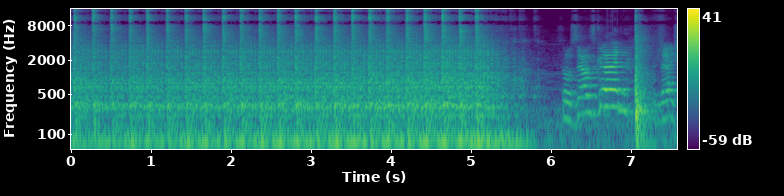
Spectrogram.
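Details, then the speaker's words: 2020 KTM 300 XC-W two-stroke, first run after switching to the softer map setting 2 to tame a hard throttle hit: fast, even crackling idle, then sharp clean rips; runs normally. "We'll go ahead and give her a rip here, see what she does."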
